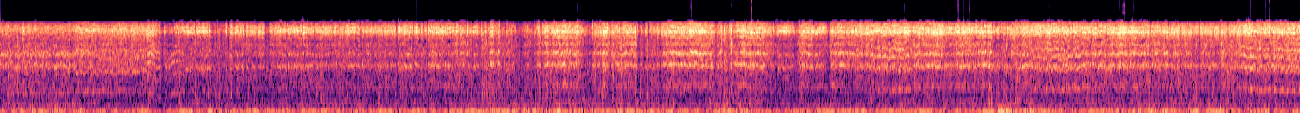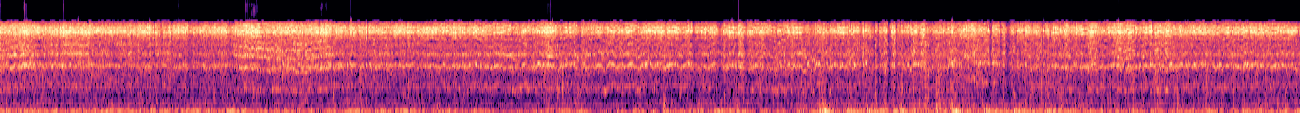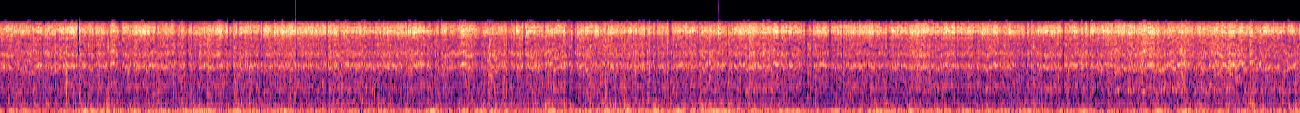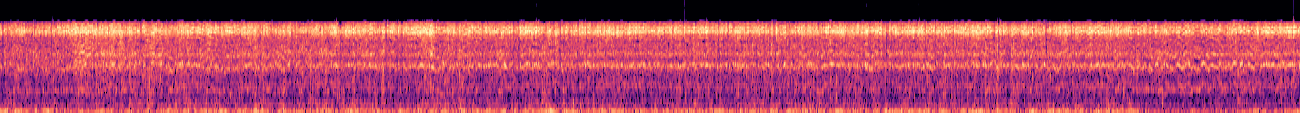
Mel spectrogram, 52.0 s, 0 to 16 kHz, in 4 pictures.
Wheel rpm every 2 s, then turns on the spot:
190, 230, 230, 240, 230, 230, 230, 230, 230, 230, 230, 240, 220, 230, 230, 240, 230, 230, 210, 190, 210, 220, 230, 230, 230, 220.
none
